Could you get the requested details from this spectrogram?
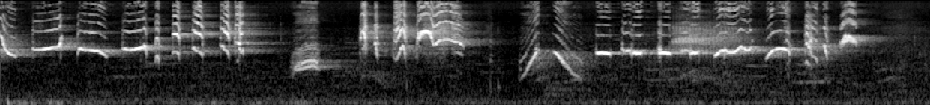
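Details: Lively song of an Oriental magpie-robin: a fast stream of clear whistles, sharp upslurs and downslurs, and short trills, varied phrase to phrase and delivered almost without pause, with only light background hiss.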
